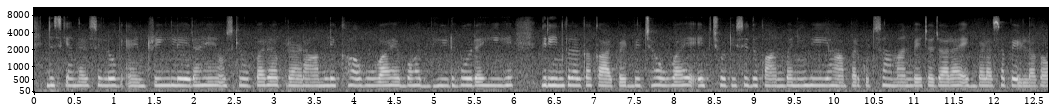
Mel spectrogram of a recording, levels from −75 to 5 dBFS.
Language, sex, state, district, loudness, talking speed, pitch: Hindi, female, Goa, North and South Goa, -15 LUFS, 215 wpm, 270 Hz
